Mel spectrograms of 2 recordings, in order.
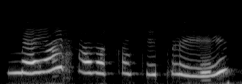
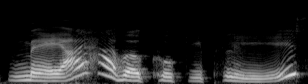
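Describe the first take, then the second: First: It is said in a smaller voice. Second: It is said in a normal-sized voice.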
